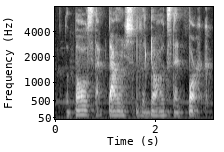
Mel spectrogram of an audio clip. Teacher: The repeated B plosives are percussive and energetic, imitating the thud of balls and the bark of dogs. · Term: plosive alliteration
